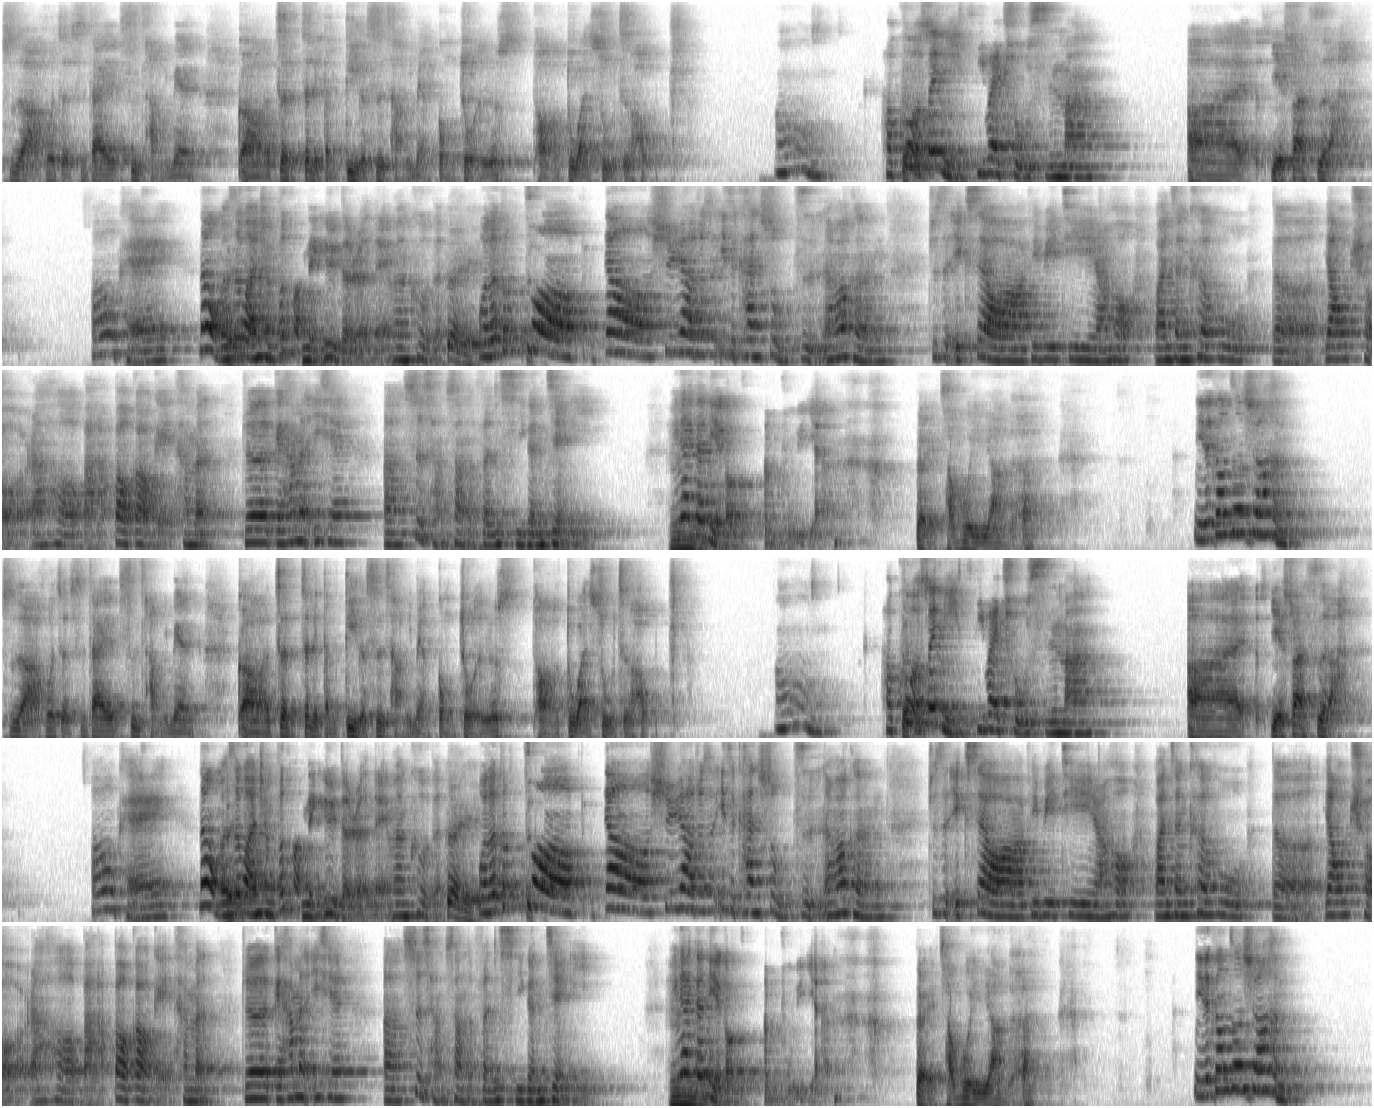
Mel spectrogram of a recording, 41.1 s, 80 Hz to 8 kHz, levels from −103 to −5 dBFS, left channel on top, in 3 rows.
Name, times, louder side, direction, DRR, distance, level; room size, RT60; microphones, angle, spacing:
voice 1, 0.0-6.8 9.0-9.2 11.9-13.5 15.9-16.1 18.2-18.5 34.1-34.5 36.5-37.8 38.0-38.1, right 4 dB, 80° right, 10 dB, 0.6 m, -28 dB
voice 2, 7.7-8.2 8.8-10.9 14.6-15.4 15.7-18.2 18.5-19.4 19.7-26.1 26.4-29.4 29.8-30.9 31.2-33.3 34.1-34.7 35.0-36.2 39.3-40.2, right 1 dB, 60° right, 4 dB, 2.0 m, -25 dB
15.0 x 9.7 x 4.5 m, 0.94 s
head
